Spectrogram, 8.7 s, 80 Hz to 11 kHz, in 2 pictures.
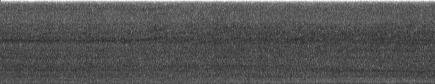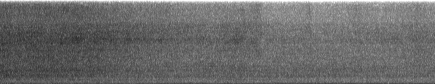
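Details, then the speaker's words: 1978 Dodge Ramcharger V8 after reassembly: deep, steady idle rumble; earlier tick, likely a lifter that bled down, is gone; engine sounds smooth and healthy. "yeah that tick's gone that's good news that makes me feel better"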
